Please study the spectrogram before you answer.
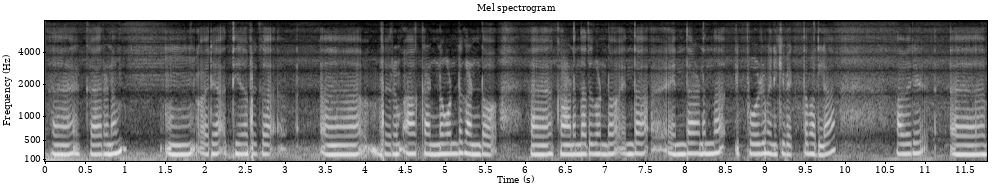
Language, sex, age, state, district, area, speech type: Malayalam, female, 30-45, Kerala, Idukki, rural, spontaneous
